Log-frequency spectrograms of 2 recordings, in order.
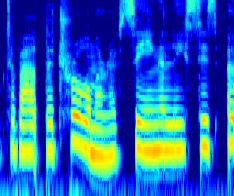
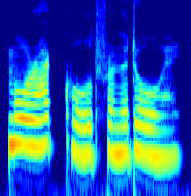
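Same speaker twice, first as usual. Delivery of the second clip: ordinary delivery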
